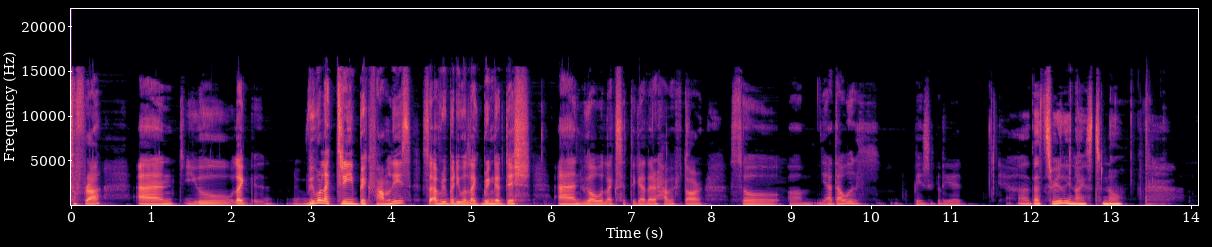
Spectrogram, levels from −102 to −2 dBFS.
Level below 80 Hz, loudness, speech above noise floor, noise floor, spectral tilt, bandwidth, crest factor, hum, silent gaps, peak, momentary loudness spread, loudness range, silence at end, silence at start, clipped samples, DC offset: -74 dBFS; -28 LUFS; 27 dB; -56 dBFS; -4 dB/octave; 16 kHz; 24 dB; none; none; -6 dBFS; 20 LU; 12 LU; 0.4 s; 0 s; under 0.1%; under 0.1%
